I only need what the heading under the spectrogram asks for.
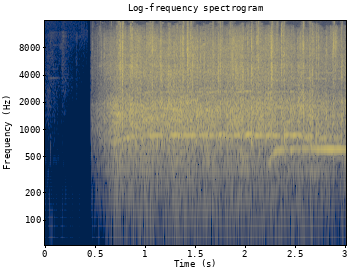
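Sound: crowd cheering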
